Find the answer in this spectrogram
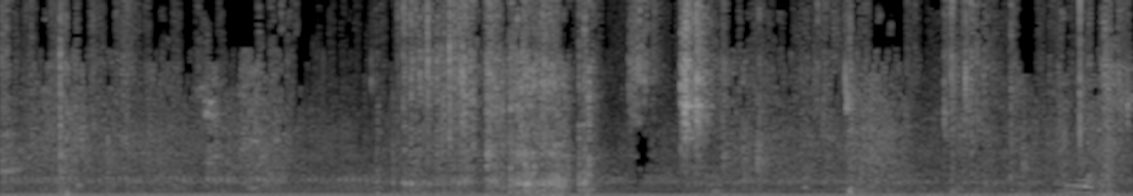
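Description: A utility knife slits the packing tape on a large cardboard box, giving irregular scraping and crackling of tape and cardboard. A steady low hum runs underneath.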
